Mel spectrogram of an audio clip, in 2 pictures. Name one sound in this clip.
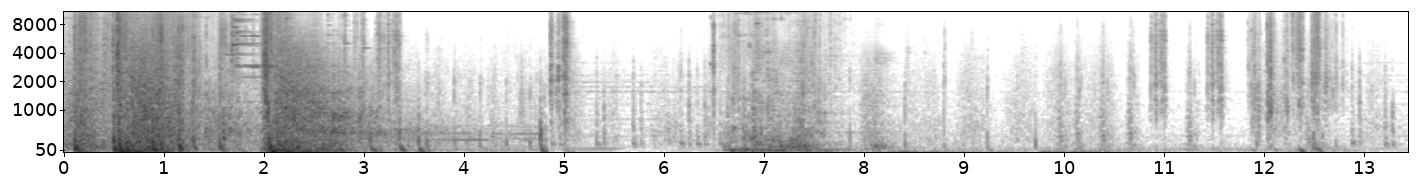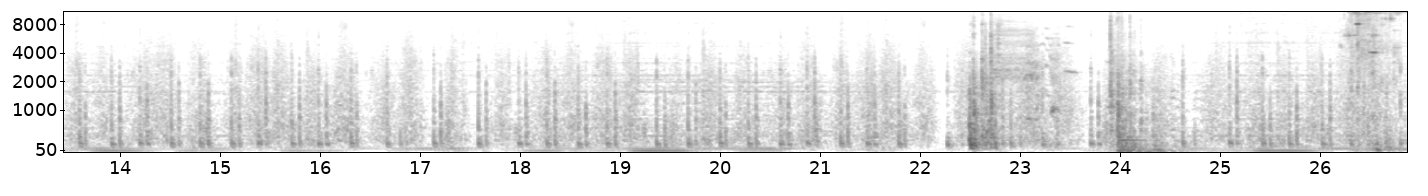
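Footsteps thud steadily on grass and wooden floors.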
